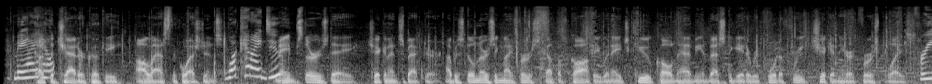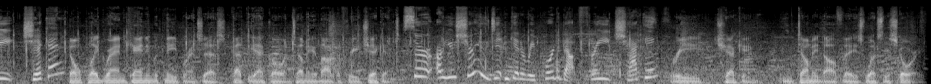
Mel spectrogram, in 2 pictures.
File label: Dry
